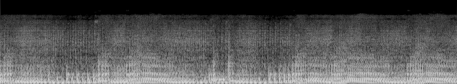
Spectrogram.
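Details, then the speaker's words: Suzuki LTZ400 after valve clearance adjustment, cold on choke, oil not yet changed: loud busy mechanical clatter over exhaust beat; top end still noisy, cause unclear, owner hopes warm-up helps. "it's still sort of noisy that's still rather noisy ain't it i think that's still sort of noisy you guys"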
